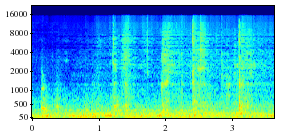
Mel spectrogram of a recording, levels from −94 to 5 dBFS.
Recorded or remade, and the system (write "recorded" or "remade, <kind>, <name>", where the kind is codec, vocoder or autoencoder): remade, codec, SNAC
